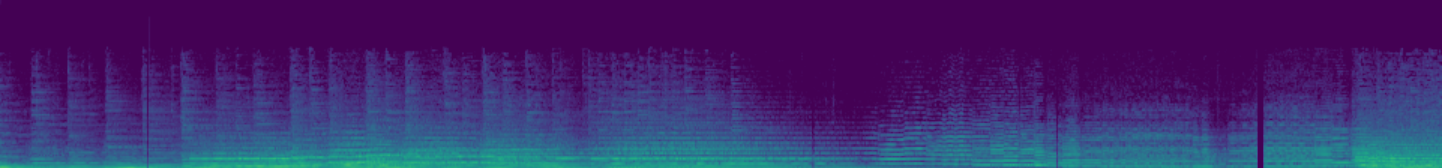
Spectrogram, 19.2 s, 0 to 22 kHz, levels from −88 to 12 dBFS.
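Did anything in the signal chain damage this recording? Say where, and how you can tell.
Yes: blocks of digital silence at 1.95–1.97, 10.81–10.84, 14.07–14.10 and 16.74–16.83 s, each cutting out and back with no fade. Buffer underruns, fitting 1024- and 4096-sample blocks left unfilled.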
